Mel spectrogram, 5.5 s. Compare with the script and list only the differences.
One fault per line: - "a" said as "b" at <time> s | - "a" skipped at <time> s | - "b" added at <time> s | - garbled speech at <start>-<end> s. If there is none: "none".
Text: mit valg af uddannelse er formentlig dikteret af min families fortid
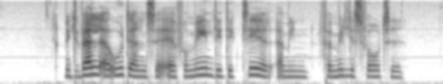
none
